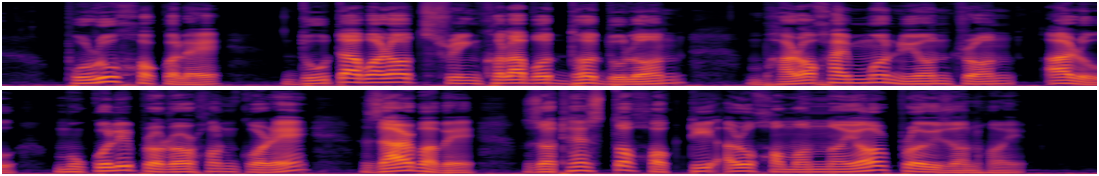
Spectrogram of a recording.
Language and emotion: Assamese, neutral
